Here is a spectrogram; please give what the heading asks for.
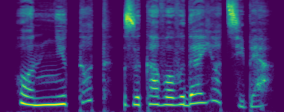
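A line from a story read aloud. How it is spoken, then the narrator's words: Very quiet. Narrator (Russian): тихо-тихо произнесла она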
